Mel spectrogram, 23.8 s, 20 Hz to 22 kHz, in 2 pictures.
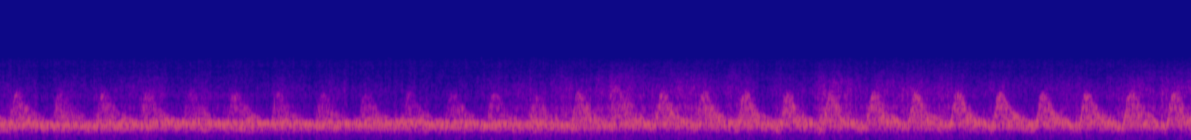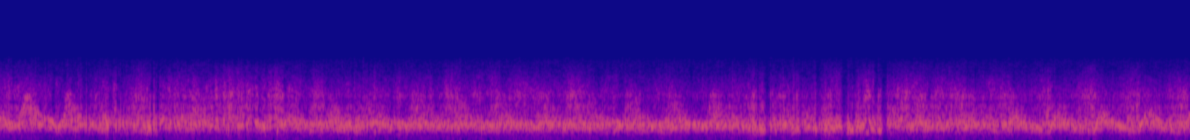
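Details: Fetal heartbeat at 31 weeks of pregnancy on a fetal heartbeat monitor (Doppler): rapid, regular whooshing pulses at about 140 beats per minute.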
